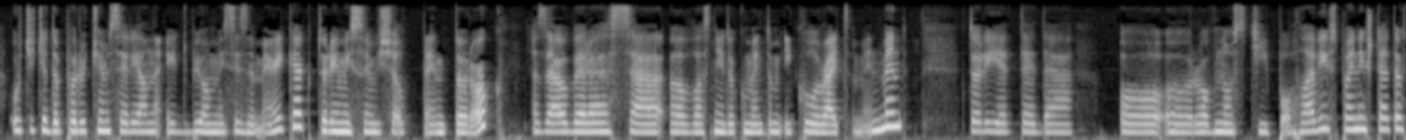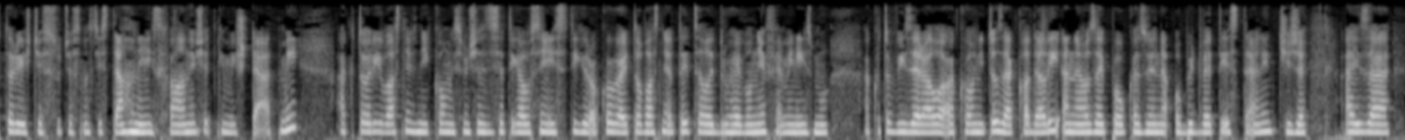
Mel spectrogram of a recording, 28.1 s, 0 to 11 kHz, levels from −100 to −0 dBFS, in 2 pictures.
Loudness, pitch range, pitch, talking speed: -24 LUFS, 195-215 Hz, 205 Hz, 155 wpm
